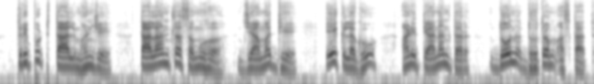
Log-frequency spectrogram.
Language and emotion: Marathi, neutral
